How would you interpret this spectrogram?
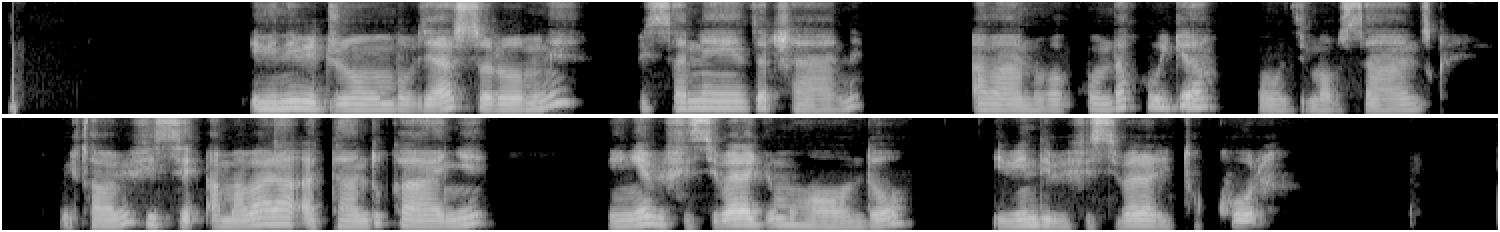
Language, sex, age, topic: Rundi, female, 25-35, agriculture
